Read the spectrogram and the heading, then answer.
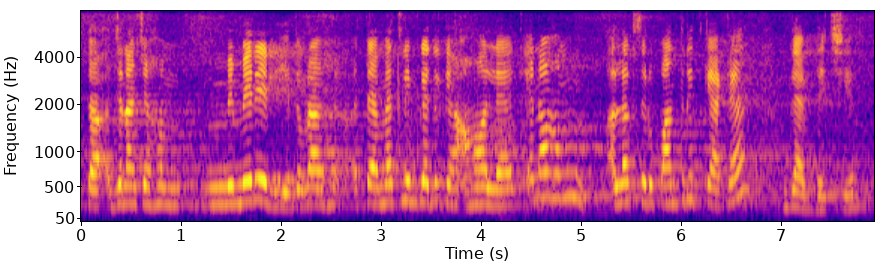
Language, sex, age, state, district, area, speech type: Maithili, female, 45-60, Bihar, Purnia, rural, spontaneous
